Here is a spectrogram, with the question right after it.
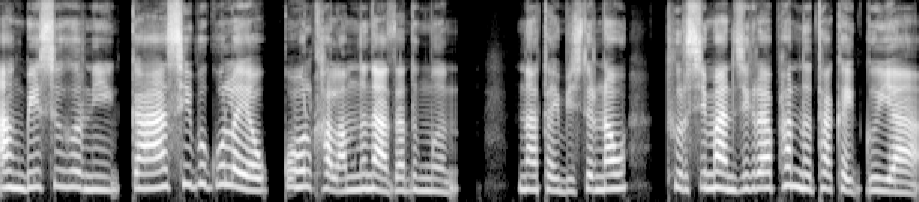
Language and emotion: Bodo, sad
